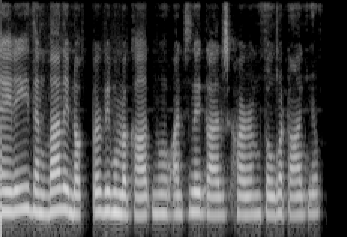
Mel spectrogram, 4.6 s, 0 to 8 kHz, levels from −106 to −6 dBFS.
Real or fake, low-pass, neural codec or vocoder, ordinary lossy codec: fake; none; codec, 16 kHz, 0.5 kbps, FunCodec, trained on LibriTTS, 25 frames a second; none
